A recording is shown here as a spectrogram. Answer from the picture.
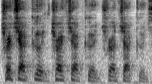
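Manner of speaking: a mild mock Russian nodding in approval; imitating the calmed officer, fading to normal; approving Russian officer. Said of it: "he goes".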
